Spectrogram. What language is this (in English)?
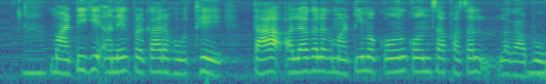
Chhattisgarhi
